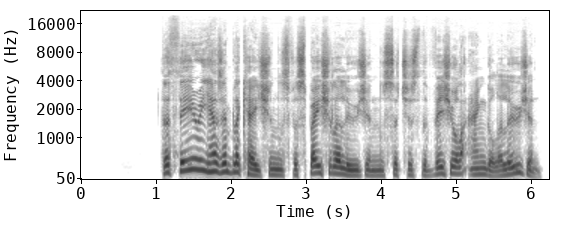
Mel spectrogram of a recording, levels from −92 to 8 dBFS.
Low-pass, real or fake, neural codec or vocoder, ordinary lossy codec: 19.8 kHz; real; none; none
